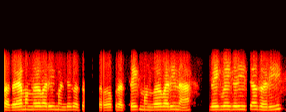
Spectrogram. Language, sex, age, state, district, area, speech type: Marathi, female, 60+, Maharashtra, Palghar, urban, conversation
